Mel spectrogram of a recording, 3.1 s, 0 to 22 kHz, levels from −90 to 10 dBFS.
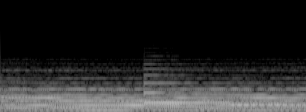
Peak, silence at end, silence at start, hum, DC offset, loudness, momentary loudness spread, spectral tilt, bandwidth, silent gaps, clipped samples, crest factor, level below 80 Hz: -14 dBFS; 0 s; 0 s; none; under 0.1%; -26 LUFS; 4 LU; -15 dB/octave; 2.2 kHz; none; under 0.1%; 12 dB; -42 dBFS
